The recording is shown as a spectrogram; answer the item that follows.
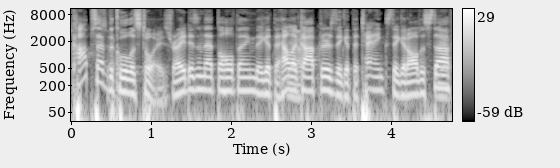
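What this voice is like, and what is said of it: Imitates another person's voice. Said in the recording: “that was my Russillo impression”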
